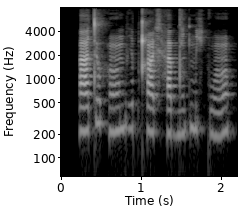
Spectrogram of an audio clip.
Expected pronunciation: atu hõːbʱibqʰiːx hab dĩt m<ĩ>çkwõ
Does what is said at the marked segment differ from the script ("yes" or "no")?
yes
